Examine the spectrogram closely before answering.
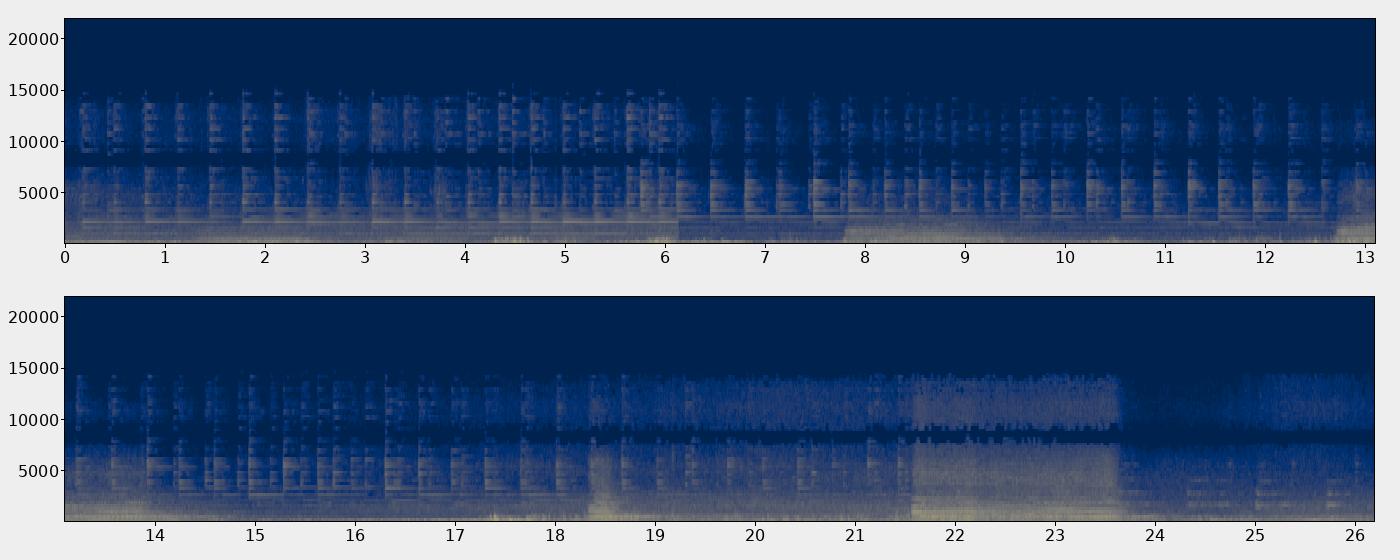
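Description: Horn of an approaching Amtrak Acela Express sounding two long blasts, a short one and a final long one, the standard grade-crossing signal, after a brief fainter blast about two seconds in. A low rumble runs beneath, with a few dull thumps.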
